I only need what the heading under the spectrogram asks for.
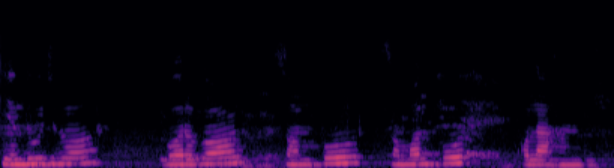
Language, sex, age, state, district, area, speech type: Odia, female, 18-30, Odisha, Balangir, urban, spontaneous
